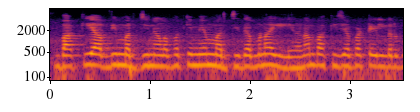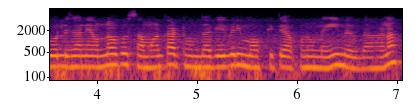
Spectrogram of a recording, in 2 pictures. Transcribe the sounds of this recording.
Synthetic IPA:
baːkiːaːp̚d̪iːməɾd͡ʒiːnaːləp̬ːãːkɪʋẽːməɾd͡ʒiːd̪aːbəɽ̃aːiɦənaːbaːkiːd͡ʒeəp̬ãːʈeːləɾɡold͡ʒaːnẽːʊnːãːkosəmãːkəʈɦʊ̃nd̪aːk̬əiːʋaːɾiːmɔːkeːt̪eːaːpnũːnə̃ĩːmɪld̪aːɦənaː

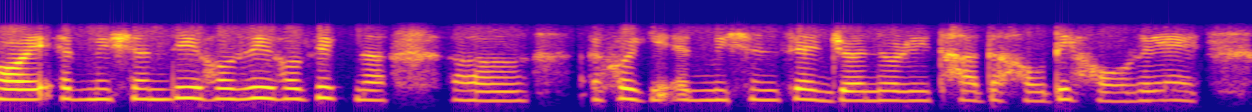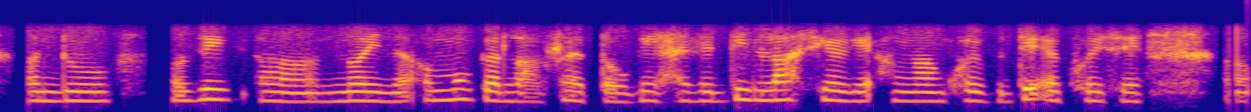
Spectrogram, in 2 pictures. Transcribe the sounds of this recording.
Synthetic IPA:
hojed̚misɐndiɦawzik̚ɦawzik̚nɐ | ɐjkʰojɡiʔedmisɐnsed͡ʒɐnoɾitʰadɐhawdihawɾeɐduhawzik̚nojnɐ̰ʔɐmuk̚ɐlakʰɾetɐwɡehajɾedilastijɐɾɡiʔaŋaŋkʰojbɐdiʔɐjkʰojse

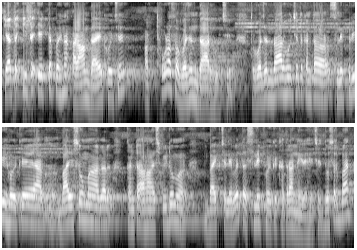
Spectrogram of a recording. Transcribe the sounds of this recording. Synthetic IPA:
kjat̪ɔʔit̪ɔʔek̚ʈapəɦinaʔaɾamd̪ajəkɦojt͡ʃʰɛ | ɔːɾt̪ʰoɽasə̃ʋəd͡ʒənd̪aɾɦo̰t͡ʃʰɛ̰ | t̪ɔʋəd͡ʒənd̪aɾɦojt͡ʃʰɛt̪ɔkəɳʈaslipɾiɦojkeabaɾisõmeəɡəɾ | kəɳʈaəɦãspiɖome | bajkt͡ʃəlɛbɛt̪ɔslipʰɦojkekʰət̪ɾanɛjɾəɦɛ̰t͡ʃʰɛ̰d̪osəɾbad̪

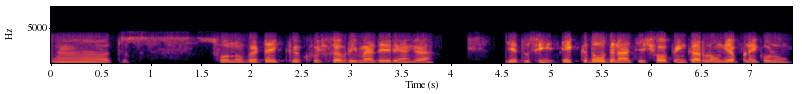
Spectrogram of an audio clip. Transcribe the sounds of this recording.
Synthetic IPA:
t̪ | soːnũːbeːʈaːɪkʰːʊʃkʰəbɾiːmɛ̃ːd̪eːɾəɦãːŋɡaː | d͡ʒeːt̪ʊsĩːɪkd̪oːd̪ɪnãːt͡ʃəʃɔːpɪŋɡ̚kəɾlõːŋɡeːapɳeːkoːlõː

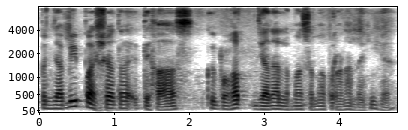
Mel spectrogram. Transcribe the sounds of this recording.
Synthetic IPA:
pəɲd͡ʒaːbiːpaːʃaːd̪aːʔɪt̪ɪhaːskoːiːbɔːʊt̪̚zjaːd̪aːləmãːsəmãːpʊɾʔaːɽ̃aːnəhĩːɦɛː

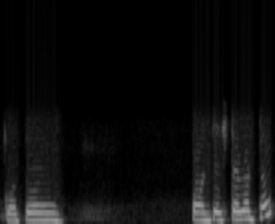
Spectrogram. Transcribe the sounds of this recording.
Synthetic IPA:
ɡɔt̪o | pɔnt͡ɕaʃʈakoɾt̪o

